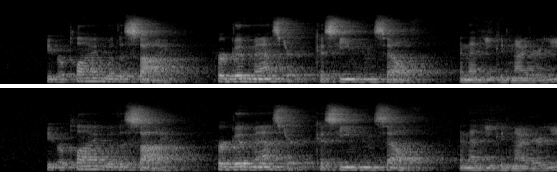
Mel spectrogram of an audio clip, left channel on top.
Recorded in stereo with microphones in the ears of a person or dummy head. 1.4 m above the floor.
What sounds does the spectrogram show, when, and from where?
0.5 s a man speaking: 15° left (ahead or behind), 1.3 m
